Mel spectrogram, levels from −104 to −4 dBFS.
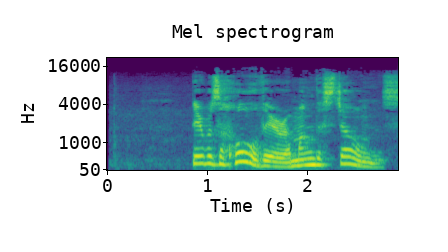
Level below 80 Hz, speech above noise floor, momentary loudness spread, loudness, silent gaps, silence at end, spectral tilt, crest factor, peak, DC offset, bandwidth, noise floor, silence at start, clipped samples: -56 dBFS; 40 dB; 6 LU; -13 LUFS; none; 0 s; -3.5 dB/octave; 14 dB; 0 dBFS; under 0.1%; 14 kHz; -53 dBFS; 0.85 s; under 0.1%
